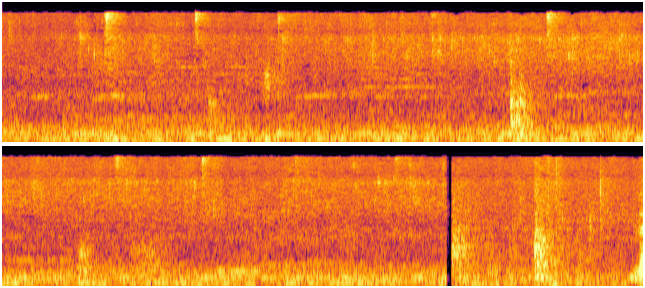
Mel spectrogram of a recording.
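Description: Garlic softening in melted butter in a pan, a faint steady sizzle with occasional light scrapes of stirring.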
